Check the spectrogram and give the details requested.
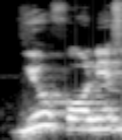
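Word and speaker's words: euphonious: बेटा इसको प्रोनाउंसिएशन कैसी होगी, बेटा ई से नहीं होगी, इसकी प्रोनाउंसिएशन कैसी होगी, ई से इसकी प्रोनाउंसिएशन नहीं होती है, इसकी यू से बोलेंगे। क्या बोलेंगे, लिखा जाएगा ई से, बोला जाएगा बेटा यू से, लिखा जाएगा ई से, बोला जाएगा यू से।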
